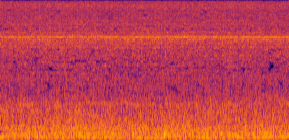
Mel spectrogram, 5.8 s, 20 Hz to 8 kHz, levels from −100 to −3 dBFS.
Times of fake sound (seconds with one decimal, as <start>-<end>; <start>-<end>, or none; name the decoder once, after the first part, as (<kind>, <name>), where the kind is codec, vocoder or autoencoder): 0.0-5.3 (vocoder, Vocos)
